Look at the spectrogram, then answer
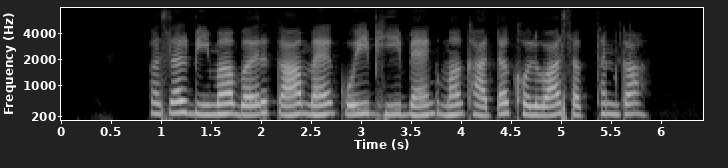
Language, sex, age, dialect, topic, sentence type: Chhattisgarhi, female, 18-24, Western/Budati/Khatahi, agriculture, question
